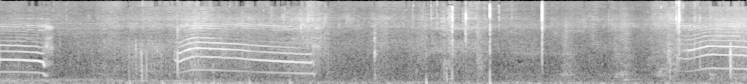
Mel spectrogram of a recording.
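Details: Three plaintive meows from a cat, a short one, a longer falling one, then a rising one, with knocking and clicking noises in the quiet between them.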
